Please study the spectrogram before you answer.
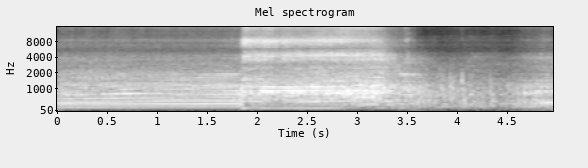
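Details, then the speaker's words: Subaru with taller tires too much for its clutch, clutch test drive: engine note holds then jumps sharply in pitch under load without matching pull; clutch slips badly, very little clutch left, also reluctant to idle. "Clutch slips pretty bad. We're going to go ahead and take it anyways."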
